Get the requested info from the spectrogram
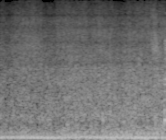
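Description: Floodwater in a flooded street sloshing and splashing around a vehicle, a steady noisy wash over a constant low rumble.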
